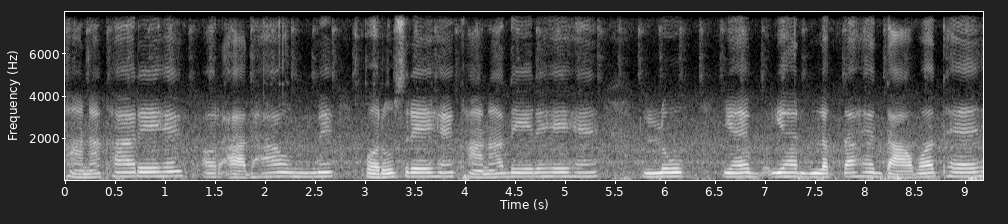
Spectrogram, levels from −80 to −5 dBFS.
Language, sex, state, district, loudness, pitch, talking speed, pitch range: Hindi, female, Odisha, Sambalpur, -16 LUFS, 185 Hz, 145 wpm, 170-190 Hz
